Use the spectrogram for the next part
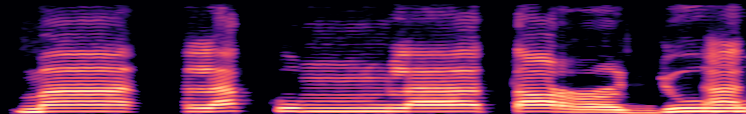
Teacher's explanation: Taknya tipiskan, ro-nya tebal. La tarjuna, taknya kasih hamas tipiskan.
